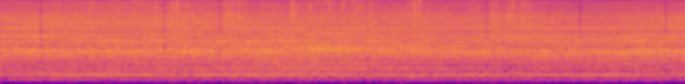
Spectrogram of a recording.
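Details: Hoover Platinum Collection lightweight bagged upright, direct-air, running; steady, even, quiet motor whir with no rattles or pitch wander; normal running.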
